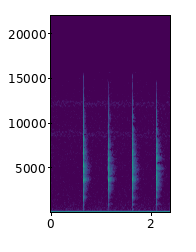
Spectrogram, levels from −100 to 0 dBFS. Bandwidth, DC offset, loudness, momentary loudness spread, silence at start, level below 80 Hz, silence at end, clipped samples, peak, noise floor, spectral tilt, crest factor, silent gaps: 15.5 kHz; 0.3%; -46 LUFS; 2 LU; 0.65 s; -82 dBFS; 0.2 s; under 0.1%; -18 dBFS; -78 dBFS; 3 dB/octave; 34 dB; none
